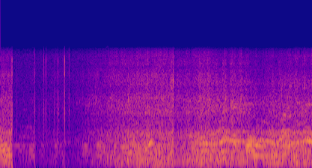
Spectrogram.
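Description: Wind rushing over the microphone on a moving ship's open deck, with some faint voices in it. Just after the start the rush cuts out suddenly and a few sharp clicks follow. It then builds back up over the next second or so.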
